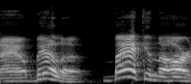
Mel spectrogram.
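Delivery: put-on thick southern drawl. Mocking how Jasper tells Bella his backstory, in Jasper's thick southern drawl. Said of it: "his accent gets more and more southern".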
